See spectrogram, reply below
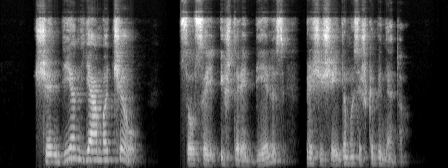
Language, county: Lithuanian, Šiauliai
